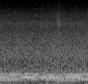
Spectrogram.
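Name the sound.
small waterfall splashing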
